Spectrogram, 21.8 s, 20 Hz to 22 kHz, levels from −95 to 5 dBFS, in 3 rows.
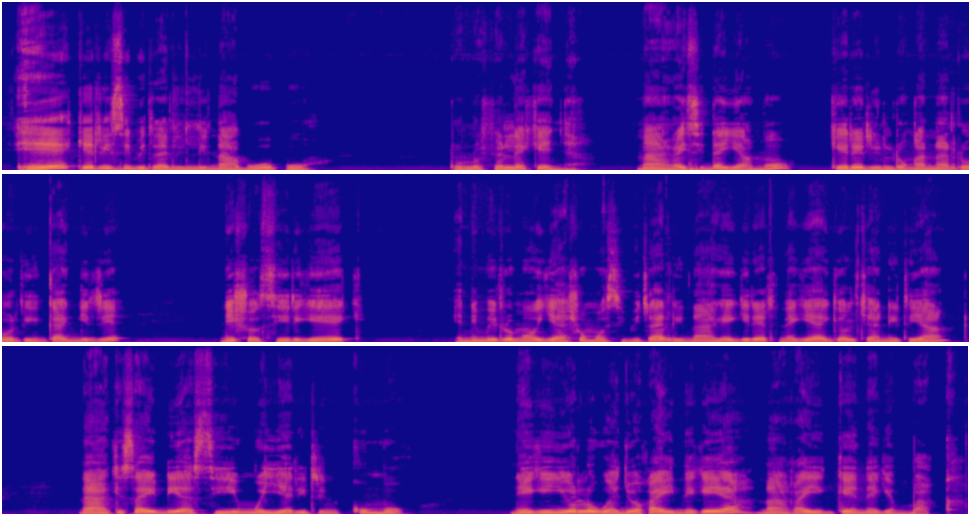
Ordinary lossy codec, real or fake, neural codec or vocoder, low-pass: none; real; none; none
